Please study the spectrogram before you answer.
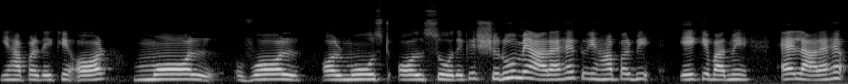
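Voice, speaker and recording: A woman teaching English pronunciation rules, slowly drilling word after word. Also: on the high side, clean tone, highs cut off. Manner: slow, patient word-by-word drilling. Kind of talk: explanatory lesson.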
